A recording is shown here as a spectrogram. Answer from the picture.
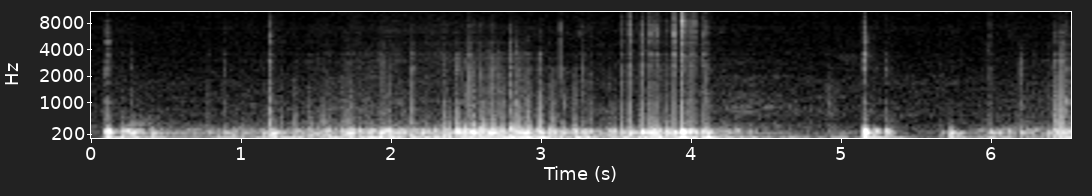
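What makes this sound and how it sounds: Long teal nails on both hands scratch the hollow metal mesh grille of a black microphone, making a dense, low rumbling scrape. Quick clicks and faint bright ticks run through it, with a few sharper taps standing out near the end.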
